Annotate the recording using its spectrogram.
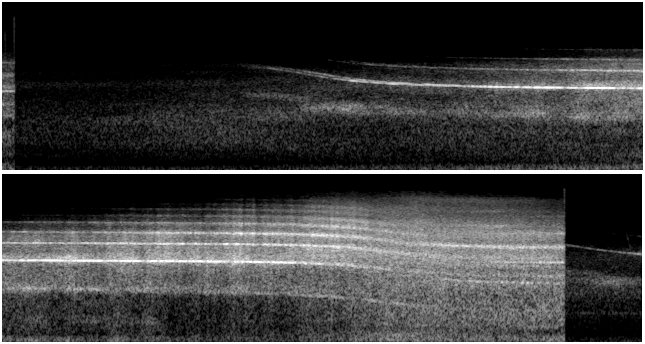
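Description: A jet engine whines loudly as a fighter jet approaches and roars past.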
